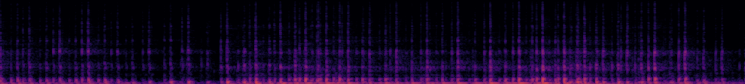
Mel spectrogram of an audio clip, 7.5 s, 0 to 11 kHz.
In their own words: 14:59 ココアの箱タッピング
